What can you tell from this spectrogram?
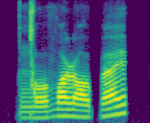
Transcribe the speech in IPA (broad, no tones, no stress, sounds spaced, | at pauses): ŋ͡ǀ o v ɔ ɭ ɔ ʊ̯ p œ ɪ̯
